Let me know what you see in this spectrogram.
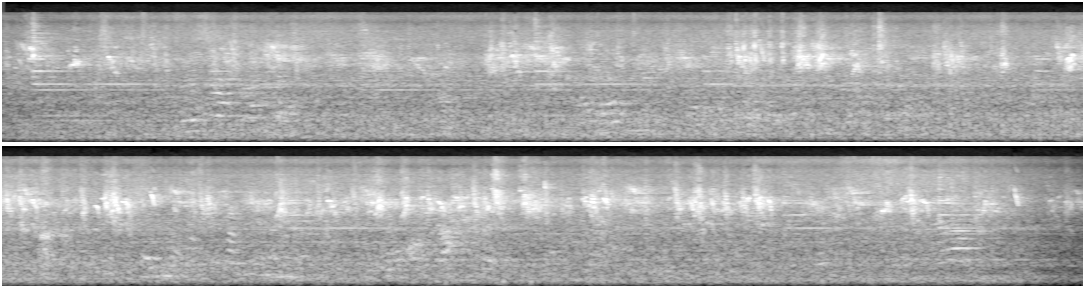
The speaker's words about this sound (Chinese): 刚才描述的那个场景，现在就用耳朵感受一下吧。早上的微风，京杭大运河。有一座来历不明的塔，小鸟铃铛。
